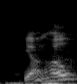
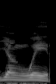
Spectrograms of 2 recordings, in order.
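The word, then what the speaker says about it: Younghoe: Young Ho, that's his name. Yep. It's actually pronounced like Young Way though.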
